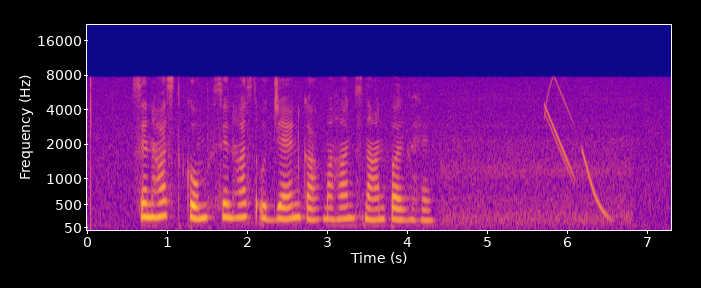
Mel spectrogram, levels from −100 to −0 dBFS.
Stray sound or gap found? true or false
true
